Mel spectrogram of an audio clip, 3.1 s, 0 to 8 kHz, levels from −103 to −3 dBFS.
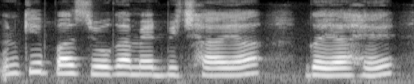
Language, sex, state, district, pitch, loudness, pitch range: Hindi, female, Sikkim, Gangtok, 240 Hz, -14 LUFS, 225-270 Hz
